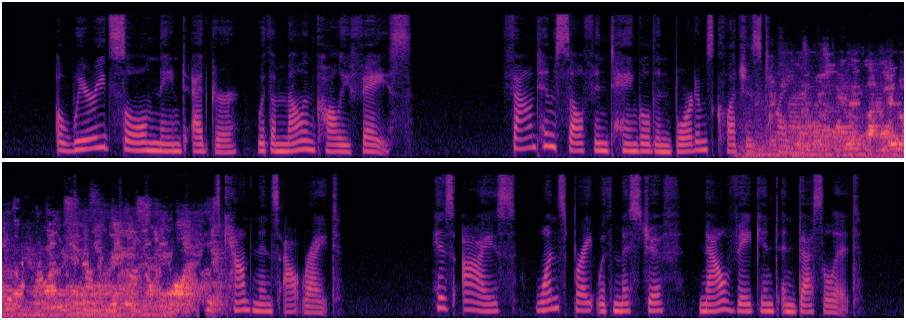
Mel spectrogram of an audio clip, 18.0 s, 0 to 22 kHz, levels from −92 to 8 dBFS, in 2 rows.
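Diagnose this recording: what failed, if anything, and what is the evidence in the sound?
Call processing failed during double talk: with both sides talking, the echo canceller likely could not separate the local talker from loudspeaker echo and attenuated both. The result is speech suppressed in double talk, with dips of about 5 dB at 7.71–7.77 s and 9.08–9.82 s.

Call processing also let an echo leak through. A speakerphone's echo canceller likely failed to remove all of what its microphone picked up, and the remainder was sent back. From 7.84 to 11.28 s, a copy of the speech trails 441 ms behind, within roughly 5 dB of the speech level.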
